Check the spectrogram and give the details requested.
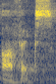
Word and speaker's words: Ofix: like, And again, it's spelled O-F as in Frank, I-X, Ofix. yes, office.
